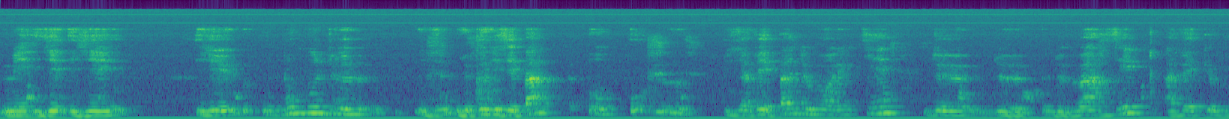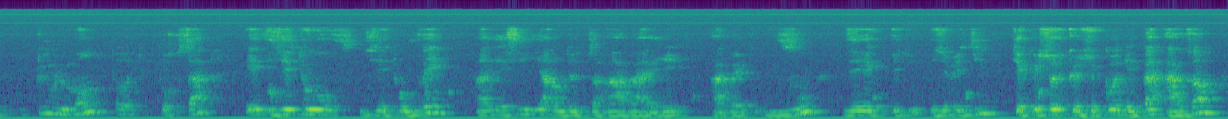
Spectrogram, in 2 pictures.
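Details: Adult man with Broca's aphasia after stroke, aphasic for about a year, who says he speaks very badly; Broca's aphasia.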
